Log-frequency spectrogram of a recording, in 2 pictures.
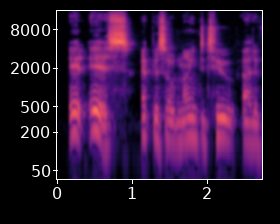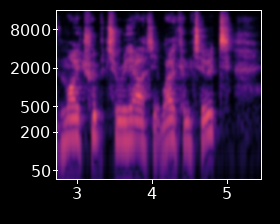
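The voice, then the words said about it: Put-on British accent. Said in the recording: “I am talking in a British accent.”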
